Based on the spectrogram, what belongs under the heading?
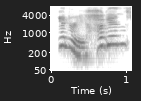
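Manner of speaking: high astonished call of his name; girl exclaiming at Henry covered in paint. A narrator's reading. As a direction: gasp his full name in surprise. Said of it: "she exclaimed".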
